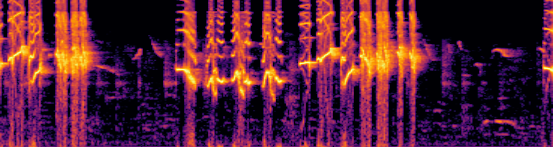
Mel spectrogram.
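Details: Oriental magpie-robin (kacer) full song, played to prompt other magpie-robins to answer; loud bursts of sharp whistled and rising notes, rapid chirps and sweeps, broken by short pauses, with a faint quieter whistle in the gaps.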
